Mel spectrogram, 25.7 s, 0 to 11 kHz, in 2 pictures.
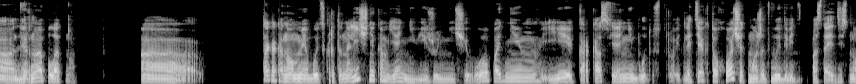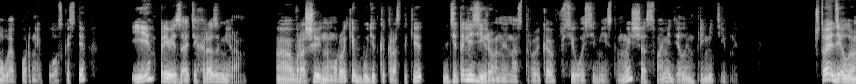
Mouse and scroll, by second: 2.8 scroll up 1.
